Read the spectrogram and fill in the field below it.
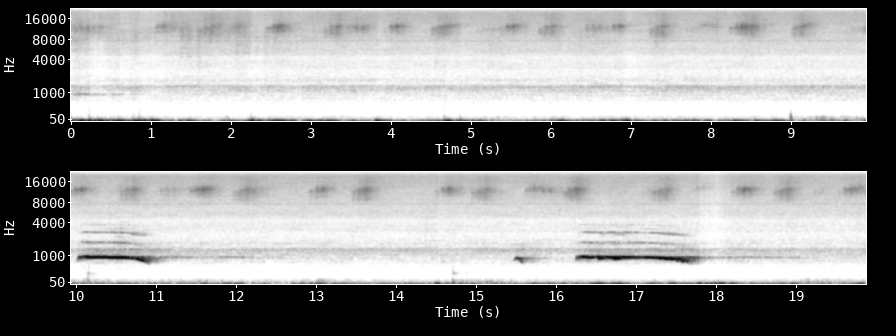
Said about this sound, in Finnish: lehtopöllö, niin se on, meistä on varmaan moni kuullut ja ihmetellyt, että mikä se on, mutta siis se on todella mahtava ääni, mikä siitä lähtee sitten, kun se huhuilee, jos nyt näin voi sanoa.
